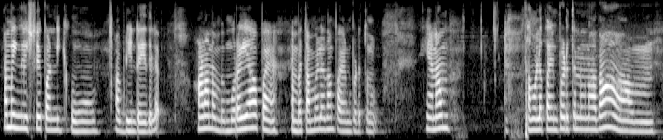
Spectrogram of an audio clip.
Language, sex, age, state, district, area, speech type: Tamil, female, 18-30, Tamil Nadu, Mayiladuthurai, urban, spontaneous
